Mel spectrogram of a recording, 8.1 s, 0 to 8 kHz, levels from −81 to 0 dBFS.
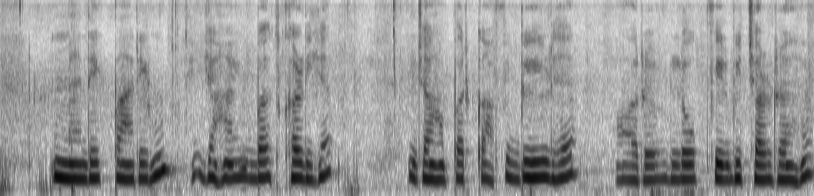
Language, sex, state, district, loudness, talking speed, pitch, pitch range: Hindi, female, Chhattisgarh, Raipur, -14 LUFS, 160 wpm, 190 Hz, 180-200 Hz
